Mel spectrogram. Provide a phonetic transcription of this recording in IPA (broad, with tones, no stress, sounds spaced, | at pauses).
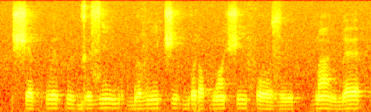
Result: ʃ ɛ˨ kʷ e˦ p ɨ˨ ɡ ɨ˧ z ĩ˦ b ə˨ ɡ͡b ə˧ v ĩ˦ t͡ʃ i˧ ɡʷ ɨ˦˨ ɾ ɔ˦ ɡ͡b ɔ̃˦ ʃ i˦ f oː˨ z ɨ˨ | ɡ͡b ã˦˨ ɡ͡b ɛ˦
